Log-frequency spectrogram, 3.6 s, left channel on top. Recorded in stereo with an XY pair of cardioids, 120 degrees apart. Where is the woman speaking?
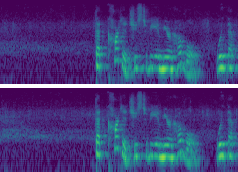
15° right, 0.8 m; by 3.5 s straight ahead, 3 m.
